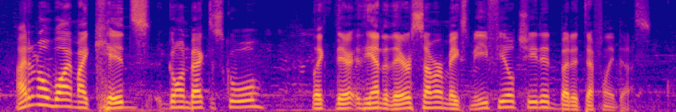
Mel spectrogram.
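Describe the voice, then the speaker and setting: Talking at a fairly quick pace, a man uses lively intonation. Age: 40s. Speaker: podcast host. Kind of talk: casual chat. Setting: outdoors at a brewery.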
